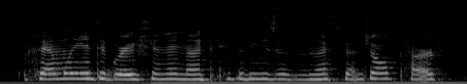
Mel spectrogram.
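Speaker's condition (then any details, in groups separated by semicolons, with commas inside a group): Triplegic cerebral palsy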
